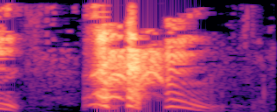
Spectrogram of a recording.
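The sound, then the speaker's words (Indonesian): A voice imitates clearing its throat, as a worshipper behind the imam might during prayer: a short, voiced 'ahem' with a rough burst in the middle, fairly loud after a brief silence. “Maunya dia sok batuk atau dehem-dehem gitu.”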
